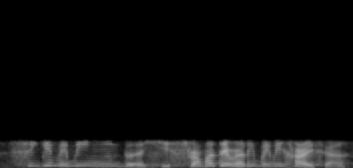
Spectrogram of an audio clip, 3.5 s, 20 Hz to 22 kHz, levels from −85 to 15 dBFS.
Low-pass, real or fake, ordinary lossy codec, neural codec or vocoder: 3.6 kHz; real; none; none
